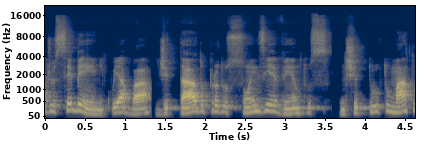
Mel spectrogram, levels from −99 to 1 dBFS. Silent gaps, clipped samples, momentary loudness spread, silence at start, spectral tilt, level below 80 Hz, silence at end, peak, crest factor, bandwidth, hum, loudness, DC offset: none; under 0.1%; 14 LU; 0 s; -5 dB/octave; -80 dBFS; 0 s; -10 dBFS; 20 dB; 17 kHz; none; -31 LUFS; under 0.1%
